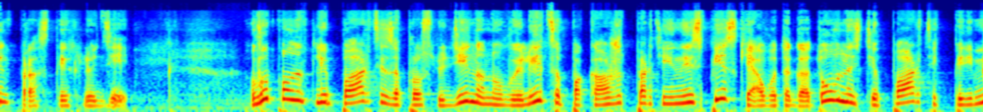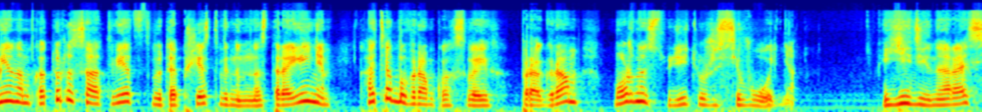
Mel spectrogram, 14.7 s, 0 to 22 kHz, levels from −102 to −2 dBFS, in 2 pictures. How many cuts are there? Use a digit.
0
